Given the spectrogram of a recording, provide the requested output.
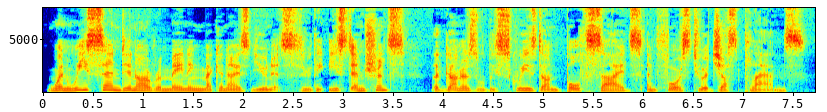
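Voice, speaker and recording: A man's voice: medium pitch, fairly bright tone, no echo, natural voice. Man playing a stern, dry-recorded game sheriff. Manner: measured, formal, authoritative, clipped orders. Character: stern, composed sheriff of a post-apocalyptic militia. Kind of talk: scripted video game dialogue.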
